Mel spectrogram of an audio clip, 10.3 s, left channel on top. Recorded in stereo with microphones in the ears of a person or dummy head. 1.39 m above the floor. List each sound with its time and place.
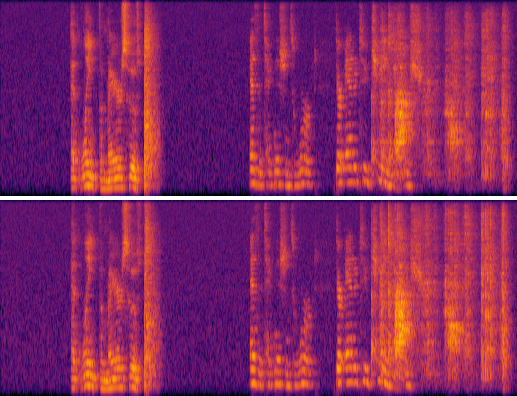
1.4 s a man speaking: 80° left, 1.1 m
2.9 s an explosion: 30° left (ahead or behind), 0.6 m
5.0 s a woman speaking: 70° left (ahead or behind), 1.5 m
7.4 s scissors: 65° right (ahead or behind), 0.7 m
